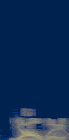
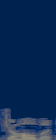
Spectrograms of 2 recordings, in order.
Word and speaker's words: Yahweh: And the problem is, because we don't render it as Yahweh, or as we slaughter it in English, Jehovah, it could not have been that. That's a three-syllable word. It's only a two-syllable word.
